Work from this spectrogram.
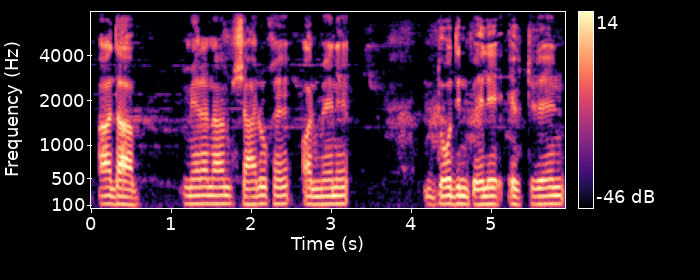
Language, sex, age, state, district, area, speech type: Urdu, male, 18-30, Delhi, North East Delhi, urban, spontaneous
